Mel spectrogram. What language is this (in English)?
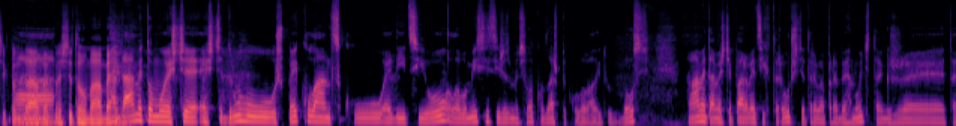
Slovak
